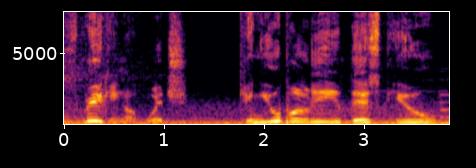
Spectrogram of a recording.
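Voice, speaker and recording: A man's voice: sits high, lively intonation, slow pace, gravelly, heavily acted. An actor playing a jovial, hulking male Goron champion who eats rocks, with a boisterous folksy manner, in a video game cutscene with music behind. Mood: hearty.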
